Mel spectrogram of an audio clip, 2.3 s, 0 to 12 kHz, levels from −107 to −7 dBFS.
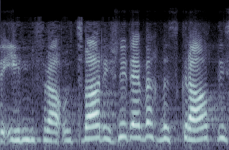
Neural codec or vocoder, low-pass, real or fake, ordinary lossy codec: none; 7.2 kHz; real; Opus, 32 kbps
